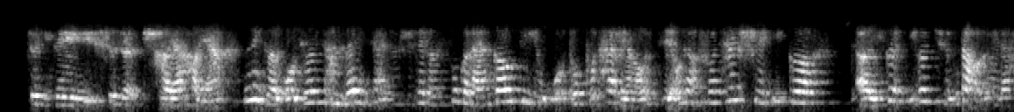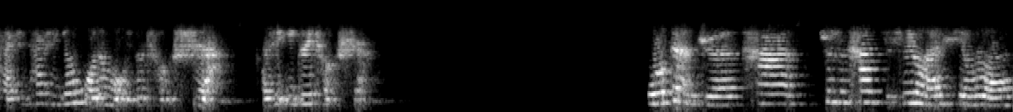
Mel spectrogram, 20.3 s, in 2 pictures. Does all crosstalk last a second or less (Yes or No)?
Yes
